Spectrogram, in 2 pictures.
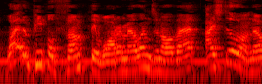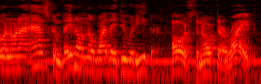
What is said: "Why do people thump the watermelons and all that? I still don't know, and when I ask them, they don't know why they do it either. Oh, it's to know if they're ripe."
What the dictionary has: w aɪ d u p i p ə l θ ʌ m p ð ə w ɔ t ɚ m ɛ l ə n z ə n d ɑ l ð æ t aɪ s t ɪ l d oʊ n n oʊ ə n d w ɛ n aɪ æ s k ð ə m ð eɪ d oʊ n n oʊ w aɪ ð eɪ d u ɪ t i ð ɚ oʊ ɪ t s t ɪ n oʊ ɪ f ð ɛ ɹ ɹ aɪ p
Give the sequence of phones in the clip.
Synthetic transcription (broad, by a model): w aɪ d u p i p l θ ʌ m p ð ə w ɔ t ɚ m ɛ l ə n z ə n ɑ l ð æ t aɪ s t ɪ l d oʊ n n oʊ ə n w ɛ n aɪ æ s k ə m ð eɪ d oʊ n n oʊ w aɪ ð eɪ d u ɪ t i ð ɚ oʊ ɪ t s t ɪ n oʊ ɪ f ð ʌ ɹ ɹ aɪ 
